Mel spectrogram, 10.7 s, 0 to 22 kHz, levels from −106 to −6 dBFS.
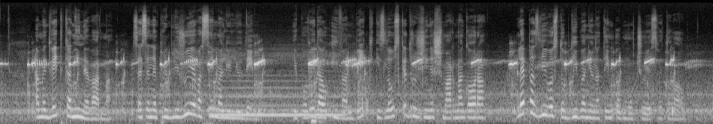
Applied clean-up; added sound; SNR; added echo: none; Idling / Wild animals + Wind instrument, woodwind instrument; 0 dB; none.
